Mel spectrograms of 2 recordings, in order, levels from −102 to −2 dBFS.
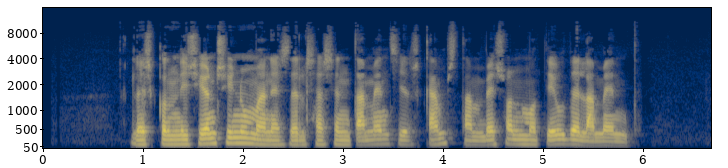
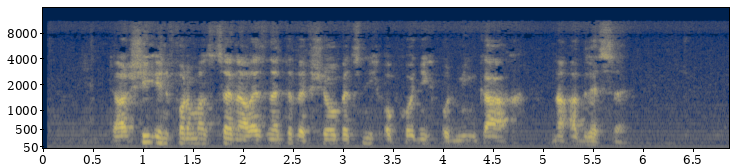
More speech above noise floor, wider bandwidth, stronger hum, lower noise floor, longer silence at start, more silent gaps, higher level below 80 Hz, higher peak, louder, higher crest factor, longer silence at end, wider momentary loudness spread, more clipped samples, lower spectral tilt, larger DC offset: first, 53 dB vs 31 dB; second, 10 kHz vs 11.5 kHz; neither; first, -78 dBFS vs -58 dBFS; first, 0.9 s vs 0.7 s; neither; second, -70 dBFS vs -60 dBFS; first, -2 dBFS vs -8 dBFS; about the same, -25 LUFS vs -26 LUFS; about the same, 22 dB vs 20 dB; second, 0.85 s vs 1.05 s; second, 8 LU vs 12 LU; neither; first, -5 dB/octave vs -3.5 dB/octave; neither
